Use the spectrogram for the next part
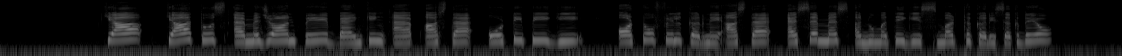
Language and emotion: Dogri, neutral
